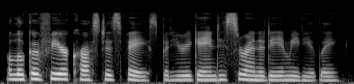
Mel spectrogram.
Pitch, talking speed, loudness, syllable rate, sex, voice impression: 205 Hz, 220 wpm, -17 LUFS, 7.0 syllables/s, female, very feminine, young, very thin, tensed, slightly powerful, bright, slightly soft, very clear, very fluent, raspy, very cute, intellectual, very refreshing, sincere, slightly calm, very friendly, reassuring, very unique, elegant, wild, very sweet, very lively, slightly strict, intense, slightly sharp, very light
